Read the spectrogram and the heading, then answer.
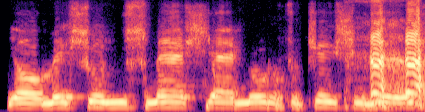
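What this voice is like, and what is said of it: Imitates another person's voice. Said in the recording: “Let me impersonate another”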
